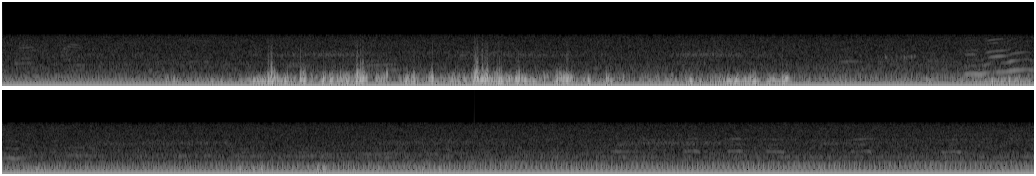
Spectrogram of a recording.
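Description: A quad bike engine drones steadily at a distance.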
